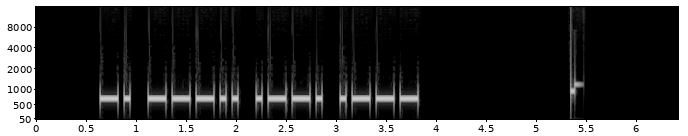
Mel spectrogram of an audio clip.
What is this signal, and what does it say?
Morse code, heard as a keyed tone, about 20 wpm, 700 Hz. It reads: N8PJ
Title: USA Call Signs - 3x Character Spacing - 20wpm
